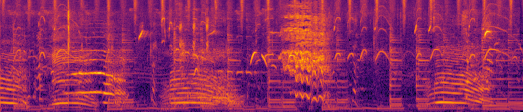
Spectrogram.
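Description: Cow moo sound effects, several long drawn-out calls, over background guitar music, with a horse whinny about six seconds in.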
